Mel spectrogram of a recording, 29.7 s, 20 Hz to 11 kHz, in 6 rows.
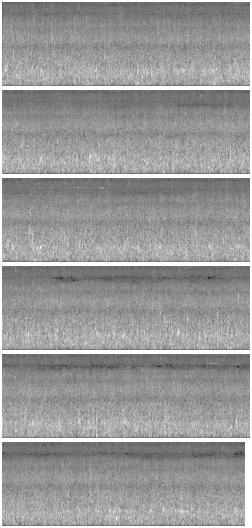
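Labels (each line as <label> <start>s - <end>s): The natural sound of smooth, continuous water gently rushing over a creek is heard. 0.1s - 29.7s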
